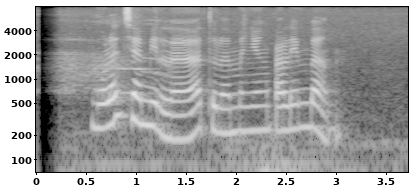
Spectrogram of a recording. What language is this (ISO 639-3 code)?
jav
